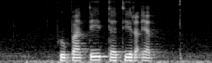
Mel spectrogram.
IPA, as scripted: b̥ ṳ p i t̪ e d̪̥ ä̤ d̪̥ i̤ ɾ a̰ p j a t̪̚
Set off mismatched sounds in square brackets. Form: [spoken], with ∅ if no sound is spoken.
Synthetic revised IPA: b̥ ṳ p [a] t̪ [i] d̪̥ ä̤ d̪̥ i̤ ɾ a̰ [ʔ] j a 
